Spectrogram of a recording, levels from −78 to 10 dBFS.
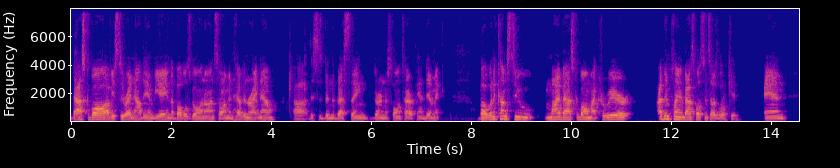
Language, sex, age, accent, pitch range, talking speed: English, male, 20-39, American, 120-140 Hz, 200 wpm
